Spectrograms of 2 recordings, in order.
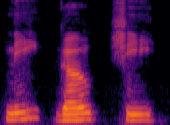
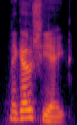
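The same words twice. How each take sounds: First: Slow, each syllable pulled apart. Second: Said in the usual way. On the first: Shown as a demonstration. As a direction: sound out each syllable slowly. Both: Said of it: "Let's count the syllables".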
